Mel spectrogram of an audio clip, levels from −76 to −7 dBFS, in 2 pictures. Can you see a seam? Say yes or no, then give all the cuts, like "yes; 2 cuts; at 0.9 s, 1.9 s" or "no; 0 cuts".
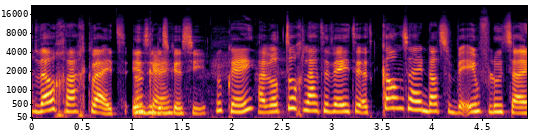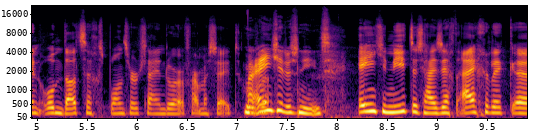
no; 0 cuts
